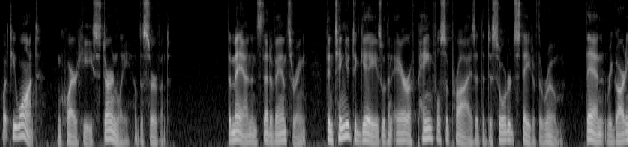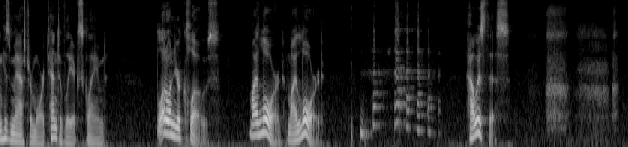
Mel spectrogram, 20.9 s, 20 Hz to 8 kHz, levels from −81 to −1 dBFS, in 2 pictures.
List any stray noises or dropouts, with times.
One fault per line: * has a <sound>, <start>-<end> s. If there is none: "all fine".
* has a laugh, 16.3-17.8 s
* has a sigh, 19.3-20.8 s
